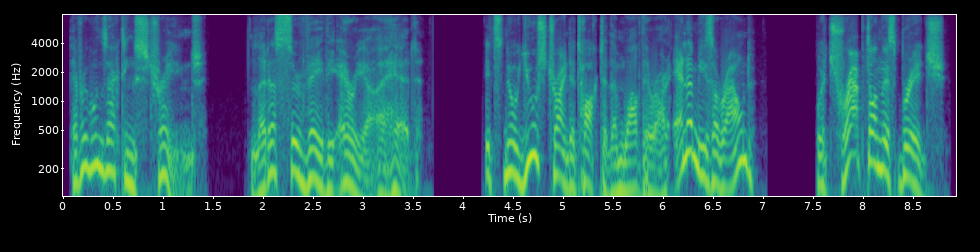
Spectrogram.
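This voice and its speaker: Here a man plays a pompous, haughty talking sword acting as a sidekick guide in video game voice clips, lecturing and scolding its wielder with stern formality. The slightly husky voice goes shrill when alarmed. A dry studio mic gives clean sound with no echo.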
